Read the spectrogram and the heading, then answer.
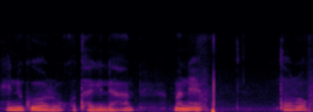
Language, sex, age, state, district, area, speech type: Assamese, female, 18-30, Assam, Darrang, rural, spontaneous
